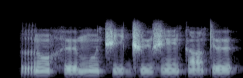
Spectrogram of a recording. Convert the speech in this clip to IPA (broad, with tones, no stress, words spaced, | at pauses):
rõ˦hø˨˩˦ mũ˦t͡ʃi˨˩˦d͡ʒy˨˦ʒẽ˨˦ kɑ̃˨˩˦tø˨˦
